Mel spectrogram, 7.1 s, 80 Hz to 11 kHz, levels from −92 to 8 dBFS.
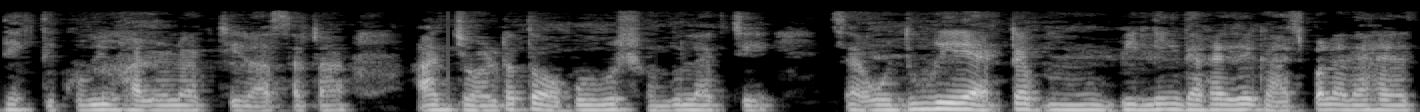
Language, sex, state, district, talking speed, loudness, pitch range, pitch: Bengali, female, West Bengal, Kolkata, 175 wpm, -19 LUFS, 140-155 Hz, 150 Hz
